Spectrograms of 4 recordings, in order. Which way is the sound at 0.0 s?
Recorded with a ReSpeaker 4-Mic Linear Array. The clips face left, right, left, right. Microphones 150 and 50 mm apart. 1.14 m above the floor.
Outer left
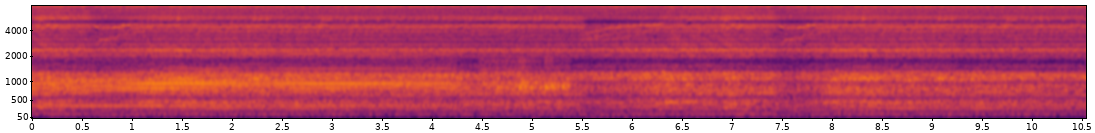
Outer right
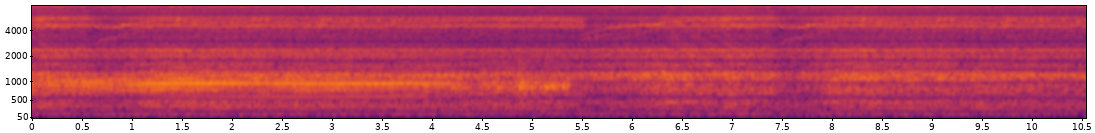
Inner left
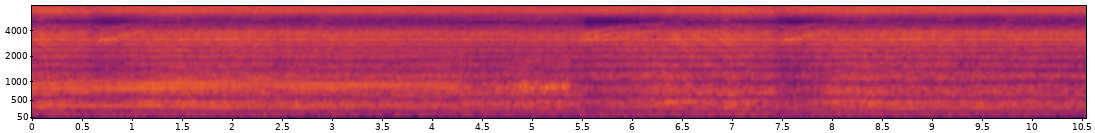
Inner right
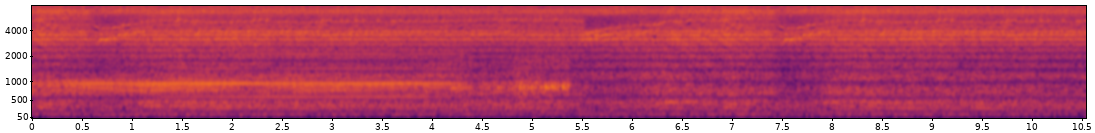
20° left (ahead or behind).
